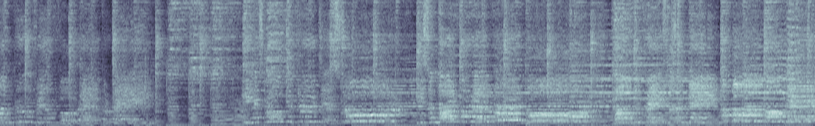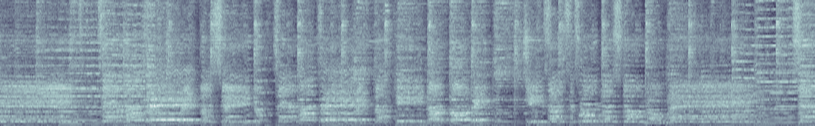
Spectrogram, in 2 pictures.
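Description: A church choir of mixed men's and women's voices singing together, growing a little louder from about seven seconds in.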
